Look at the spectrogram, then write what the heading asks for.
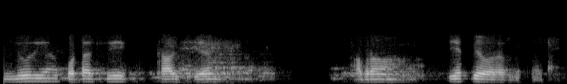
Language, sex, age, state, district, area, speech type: Tamil, male, 18-30, Tamil Nadu, Perambalur, urban, conversation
